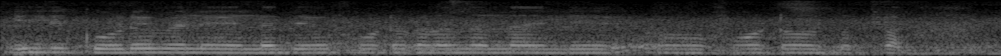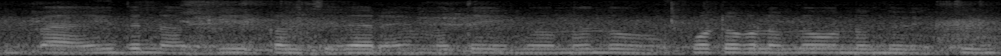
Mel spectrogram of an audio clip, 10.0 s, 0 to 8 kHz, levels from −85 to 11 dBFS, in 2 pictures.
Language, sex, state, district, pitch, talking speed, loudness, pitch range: Kannada, female, Karnataka, Mysore, 200 Hz, 100 wpm, -36 LUFS, 195-205 Hz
